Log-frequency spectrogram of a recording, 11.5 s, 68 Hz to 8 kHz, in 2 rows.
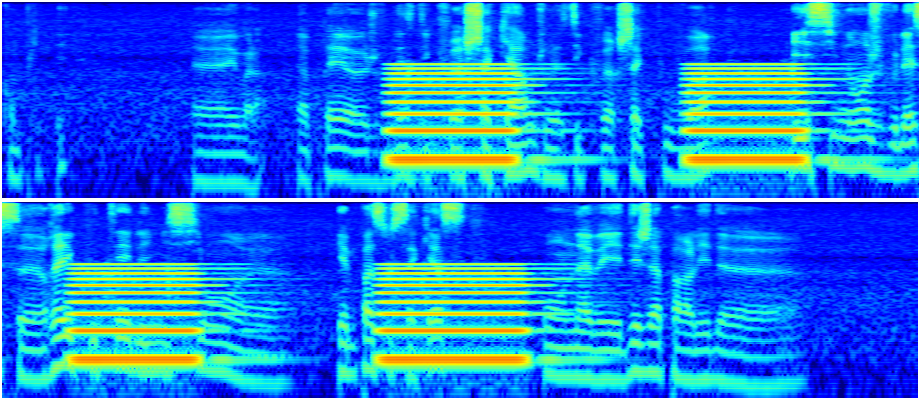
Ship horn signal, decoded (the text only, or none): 4 short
